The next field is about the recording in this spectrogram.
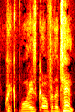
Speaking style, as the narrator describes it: exclaimed Tom

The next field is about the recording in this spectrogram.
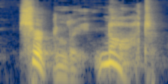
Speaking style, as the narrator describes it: said Alice indignantly

